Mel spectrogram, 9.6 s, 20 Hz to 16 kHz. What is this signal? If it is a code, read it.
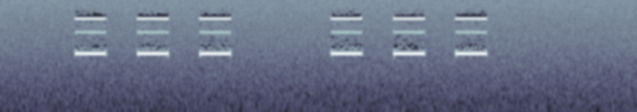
Alarm pattern, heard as an alarm's beeps, played twice, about 3050 Hz. Temporal three. Smoke or fire, evacuate.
